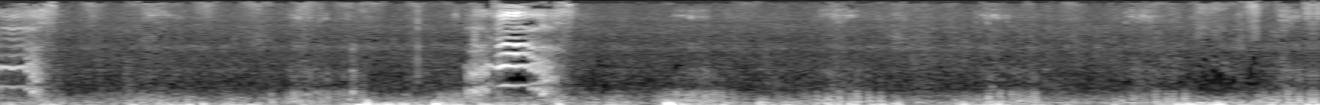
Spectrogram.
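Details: Female domestic cat asking to be petted: a continuous low rumbling purr throughout, broken by two short bright meows, one at the very start and a longer wavering one after about three seconds.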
